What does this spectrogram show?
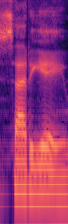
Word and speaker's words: Satie: Some people confuse it with 7, which is not not her number, but the correct pronunciation is Satie, which is not a number at all and sounds much fancier.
